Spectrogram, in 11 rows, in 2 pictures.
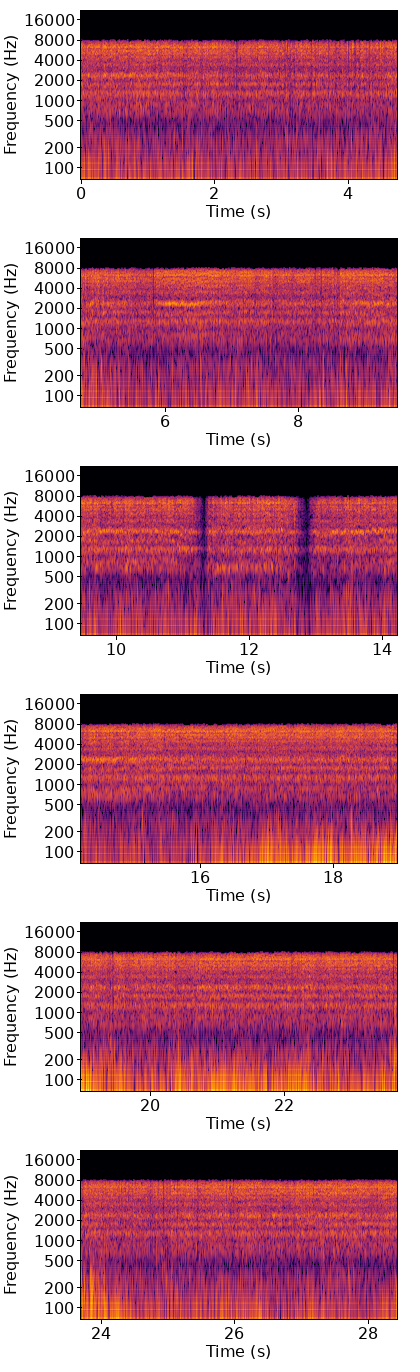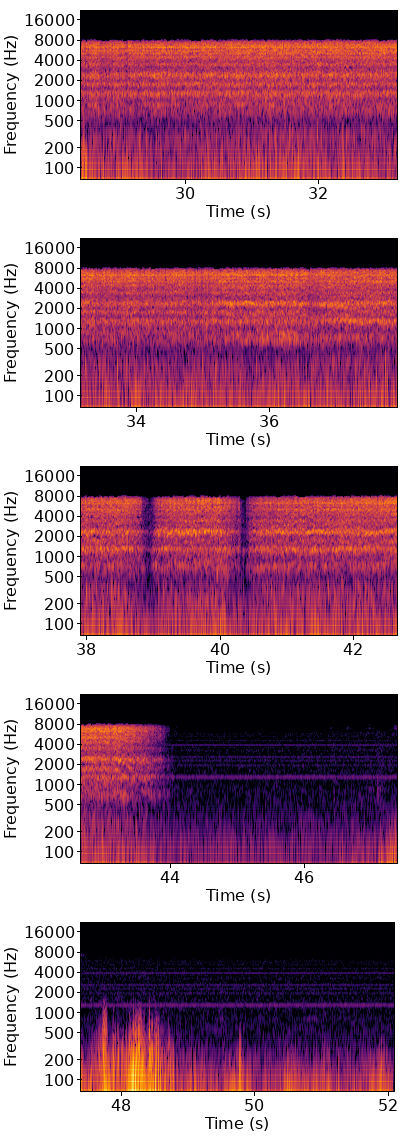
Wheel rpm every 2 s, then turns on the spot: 220, 230, 230, 230, 220, 170, 140, 200, 230, 230, 230, 230, 230, 230, 230, 230, 230, 230, 210, 160, 140, 170, 10, 0, 0, 0.
none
